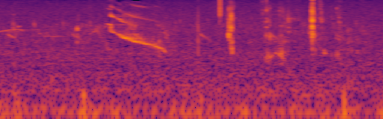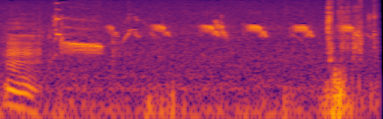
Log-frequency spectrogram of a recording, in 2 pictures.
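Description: Close chewing of rice noodles and fresh vegetables, with birds calling nearby: one falling call about a second in, then a run of short chirps at about four a second in the second half. A loud low thump comes near the end.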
